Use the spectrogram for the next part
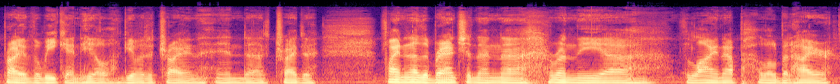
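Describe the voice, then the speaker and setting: A man chatting casually as an amateur radio operator, in a folksy, unhurried way. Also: on the low side, level tone.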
